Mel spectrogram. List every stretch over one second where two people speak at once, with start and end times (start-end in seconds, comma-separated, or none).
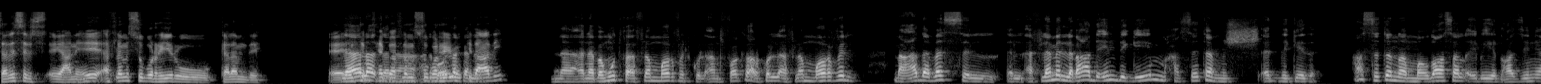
3.4-4.9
